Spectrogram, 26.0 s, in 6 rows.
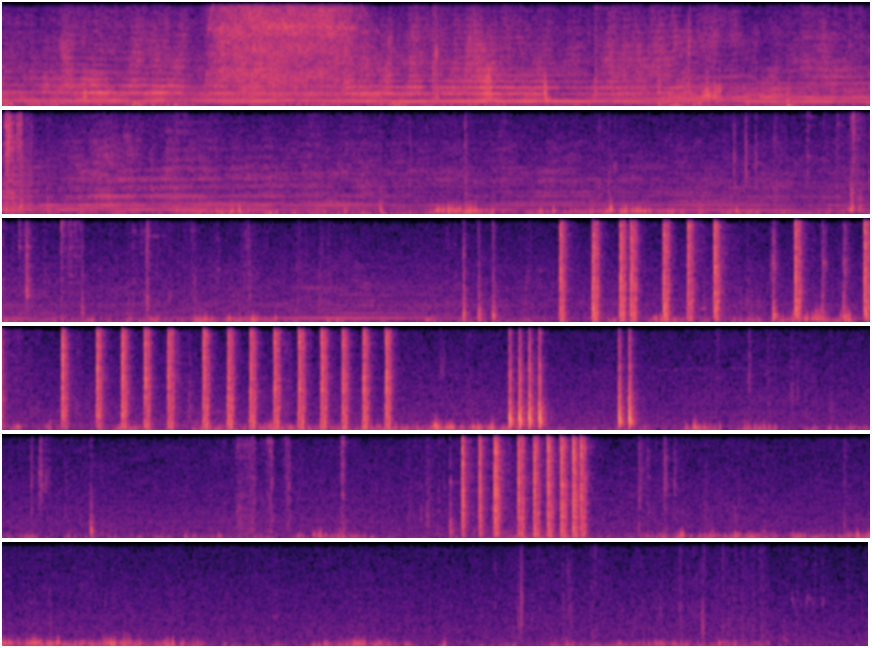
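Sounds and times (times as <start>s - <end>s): power fastening tool clicking: 1.0s - 1.8s, 11.0s - 15.0s, 19.6s - 20.3s
tool rattling bursts: 1.0s - 2.0s, 11.4s - 15.8s, 19.6s - 20.3s.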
